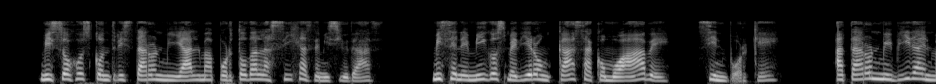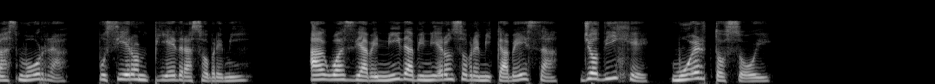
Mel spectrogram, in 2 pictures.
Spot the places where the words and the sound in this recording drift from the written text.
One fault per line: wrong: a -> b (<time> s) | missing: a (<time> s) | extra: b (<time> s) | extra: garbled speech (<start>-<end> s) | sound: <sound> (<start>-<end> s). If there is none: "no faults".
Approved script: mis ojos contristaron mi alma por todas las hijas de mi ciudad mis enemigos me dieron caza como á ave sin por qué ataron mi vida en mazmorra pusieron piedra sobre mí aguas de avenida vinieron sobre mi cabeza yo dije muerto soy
no faults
